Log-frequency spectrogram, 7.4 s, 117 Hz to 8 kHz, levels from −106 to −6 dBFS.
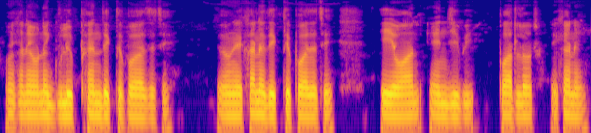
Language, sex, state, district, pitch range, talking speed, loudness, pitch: Bengali, male, West Bengal, Paschim Medinipur, 100-110 Hz, 130 wpm, -17 LUFS, 105 Hz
